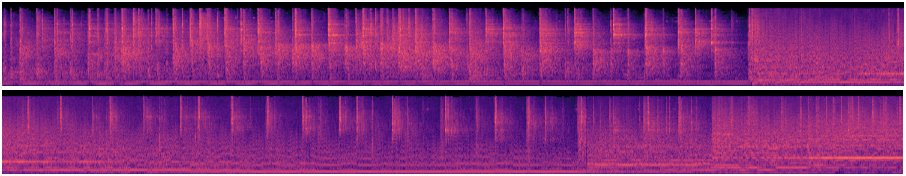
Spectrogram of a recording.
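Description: Flamenco palmas, rhythmic hand-clapping, over a sustained electric-guitar drone of a few steady tones. About ten seconds in, the drone jumps louder into a denser chord and the clapping recedes under it.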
